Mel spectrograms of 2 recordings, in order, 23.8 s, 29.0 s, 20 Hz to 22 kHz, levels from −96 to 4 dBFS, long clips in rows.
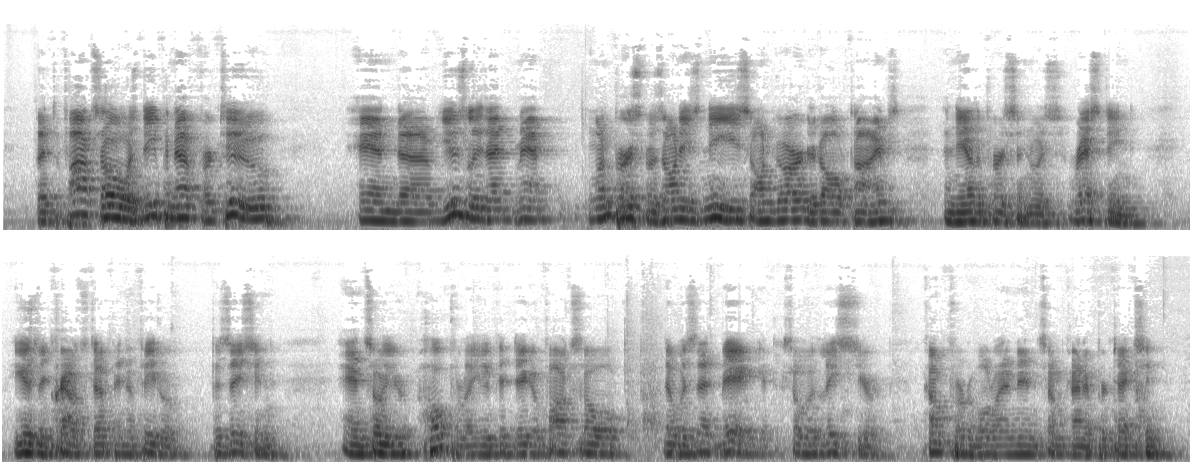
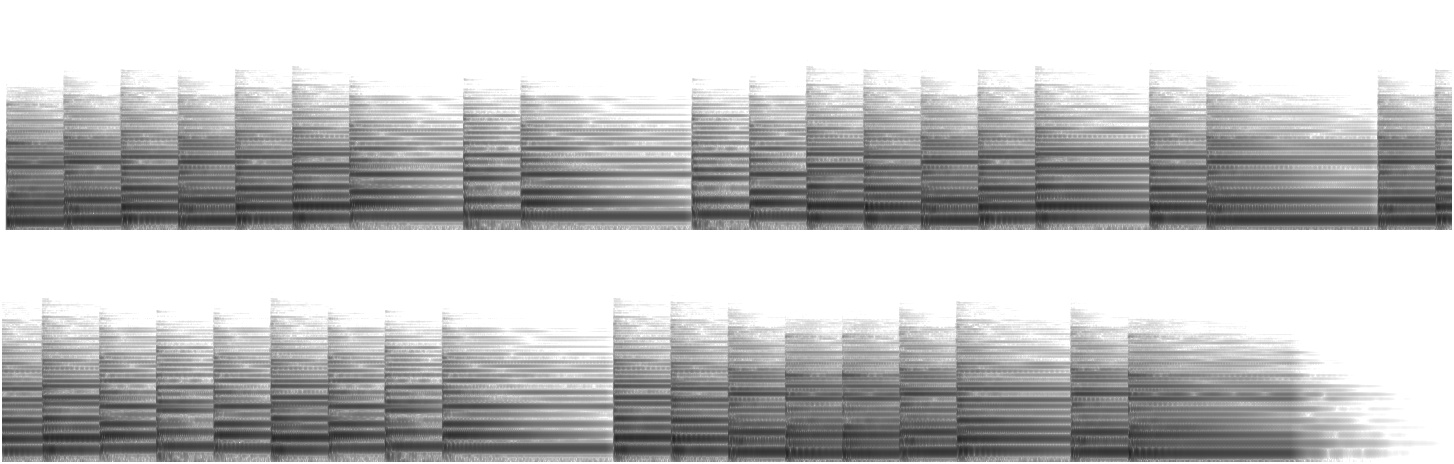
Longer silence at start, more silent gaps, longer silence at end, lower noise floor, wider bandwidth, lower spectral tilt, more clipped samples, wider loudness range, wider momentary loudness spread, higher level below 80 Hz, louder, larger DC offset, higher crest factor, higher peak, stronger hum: first, 0.35 s vs 0.05 s; neither; second, 0.05 s vs 1.5 s; second, -48 dBFS vs -89 dBFS; first, 9.6 kHz vs 5 kHz; second, -7 dB/octave vs -11 dB/octave; neither; about the same, 6 LU vs 4 LU; first, 12 LU vs 9 LU; about the same, -48 dBFS vs -52 dBFS; second, -21 LUFS vs -18 LUFS; neither; about the same, 16 dB vs 14 dB; about the same, -4 dBFS vs -4 dBFS; neither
